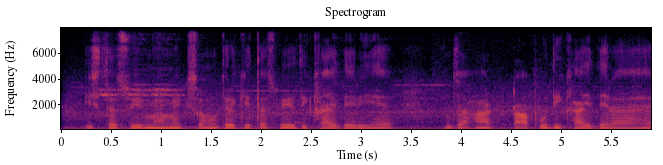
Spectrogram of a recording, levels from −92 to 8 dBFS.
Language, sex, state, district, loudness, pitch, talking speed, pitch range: Hindi, male, Maharashtra, Sindhudurg, -37 LUFS, 100 Hz, 185 wpm, 100-105 Hz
